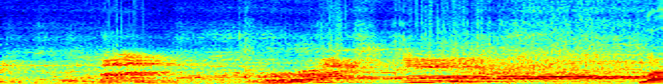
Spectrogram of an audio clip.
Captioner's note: crowd cheering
